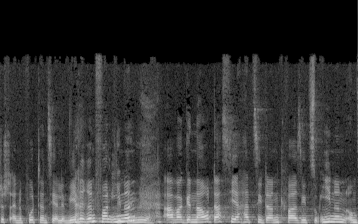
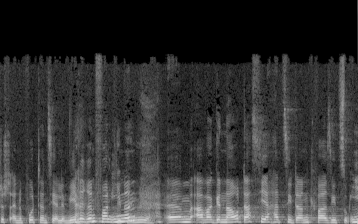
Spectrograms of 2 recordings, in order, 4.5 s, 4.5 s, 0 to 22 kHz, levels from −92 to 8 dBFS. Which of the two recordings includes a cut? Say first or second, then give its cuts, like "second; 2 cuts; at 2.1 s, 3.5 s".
first; 1 cut; at 2.0 s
